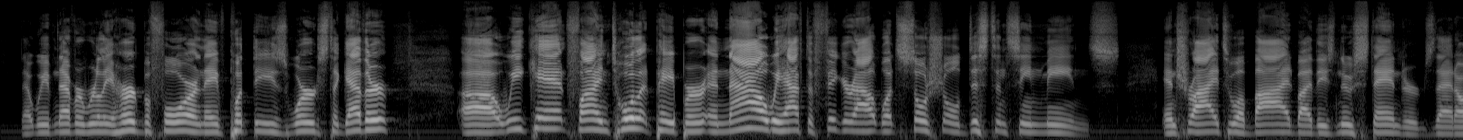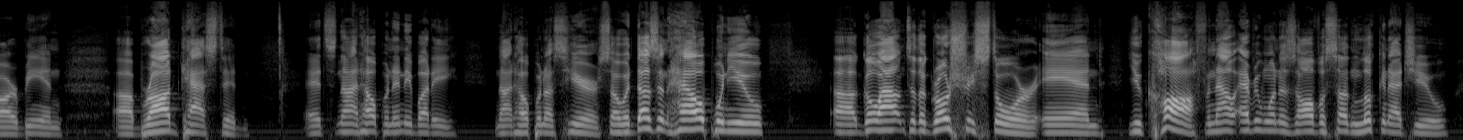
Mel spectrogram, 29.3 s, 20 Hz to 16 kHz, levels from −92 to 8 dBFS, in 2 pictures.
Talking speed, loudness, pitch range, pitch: 160 wpm, -32 LUFS, 155-195 Hz, 175 Hz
